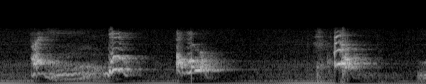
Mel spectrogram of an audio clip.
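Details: American Staffordshire Terrier named Jasper barking at a cat on their first meeting, frustrated because he wants to play; four loud, rough barks come roughly every second, the last trailing off.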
